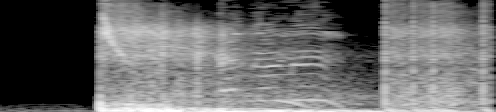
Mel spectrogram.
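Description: A flashbang goes off during close-quarters room-entry training, a sudden loud blast after near silence, followed by a ringing, rumbling tail and a second sharp burst soon after.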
